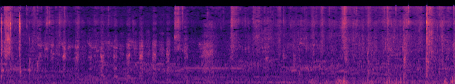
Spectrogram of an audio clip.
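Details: A Belgian Malinois being trained pants in uneven breathy bursts, about two and a half per second, growing louder toward the end, with scattered clicks and handling noise.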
